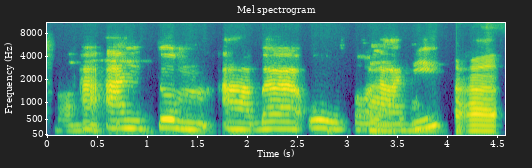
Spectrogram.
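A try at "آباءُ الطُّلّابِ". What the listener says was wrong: Aba'ut tullabi. Tuh, ya. Bukan to tapi tu, ya. Tullabi.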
